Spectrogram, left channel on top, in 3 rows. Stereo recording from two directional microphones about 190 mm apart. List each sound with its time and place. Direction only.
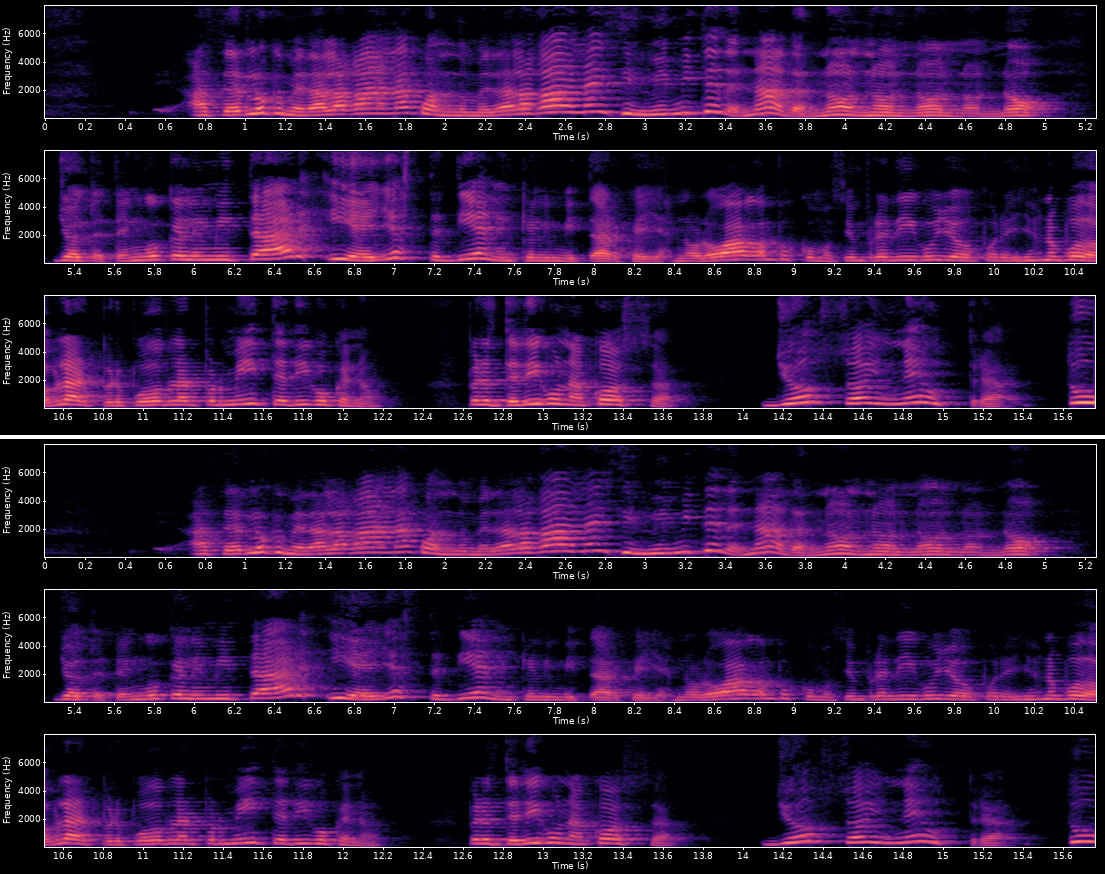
0.7 s a woman's voice: 35° left (ahead or behind)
